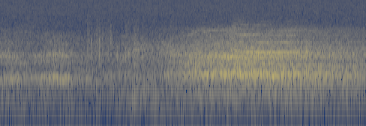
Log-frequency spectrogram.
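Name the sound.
football crowd at the Dell stadium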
